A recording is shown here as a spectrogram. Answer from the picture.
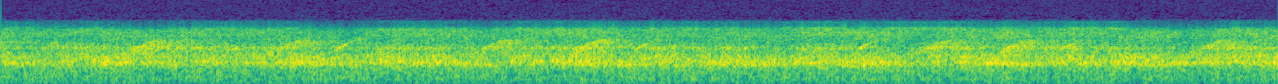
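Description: Near silence: a faint steady hiss with soft rising chirps repeating at an uneven beat, roughly one to two a second.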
